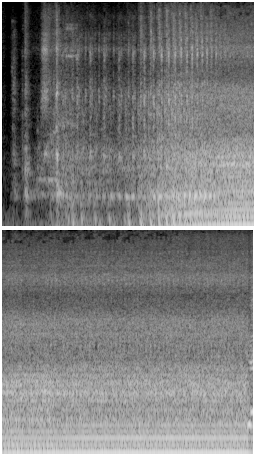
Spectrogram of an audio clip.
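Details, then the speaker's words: Craftsman lawnmower with a Tecumseh or Briggs & Stratton engine (unclear which): it pulls over a few times, catches quickly and settles into a smooth, steady, even idle; it starts easily and runs normally. "this thing fires up really easy now. really very easy. So, that's a good sign."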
